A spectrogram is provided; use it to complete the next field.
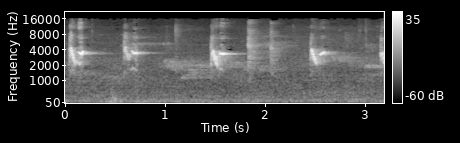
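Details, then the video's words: White-rumped shama in the afternoon lure recording giving sharp, high, downslurred notes about once a second, with a faint lower whistle between. "Pancingan SORE HARI efektif jadikan MURAI jadi LEBIH GACOR dan NGEPLONG"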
